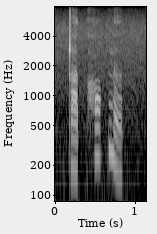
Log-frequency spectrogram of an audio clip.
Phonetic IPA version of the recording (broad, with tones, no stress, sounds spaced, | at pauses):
ʈ a˨˩ t̚ h ɔ˦˥ k̚ n ə˨˩ k̚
